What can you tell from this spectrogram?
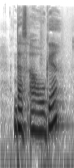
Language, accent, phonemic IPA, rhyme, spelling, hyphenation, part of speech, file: German, Austria, /ˈaʊ̯ɡə/, -aʊ̯ɡə, Auge, Au‧ge, noun, De-at-Auge.ogg
- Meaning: 1. eye 2. germ, bud; eye (potato) 3. dot, pip, spot 4. drop or globule of grease or fat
